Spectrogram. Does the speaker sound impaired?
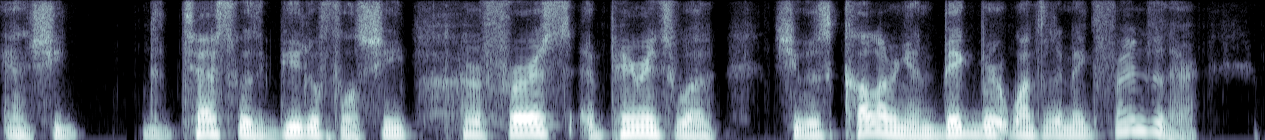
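No.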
